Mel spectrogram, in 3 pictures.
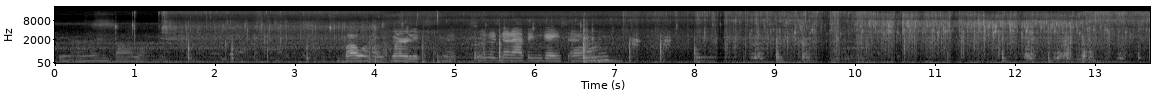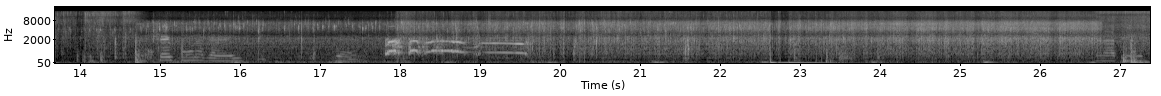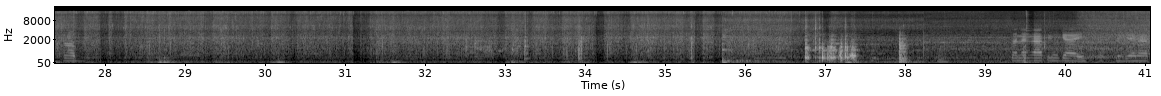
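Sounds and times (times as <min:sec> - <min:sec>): shrimp sizzling in hot oil: 0:01.3 - 0:41.0
rooster crowing: 0:17.8 - 0:19.9.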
